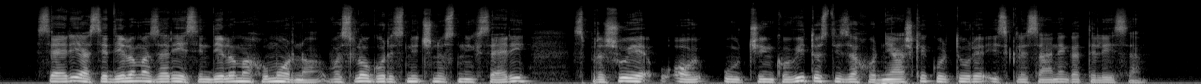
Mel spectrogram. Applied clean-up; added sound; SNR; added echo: none; none; none; none.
